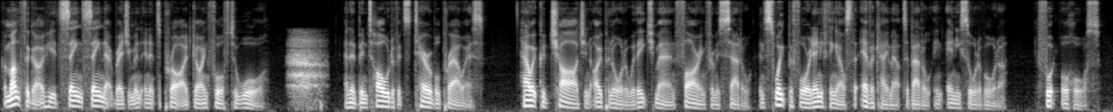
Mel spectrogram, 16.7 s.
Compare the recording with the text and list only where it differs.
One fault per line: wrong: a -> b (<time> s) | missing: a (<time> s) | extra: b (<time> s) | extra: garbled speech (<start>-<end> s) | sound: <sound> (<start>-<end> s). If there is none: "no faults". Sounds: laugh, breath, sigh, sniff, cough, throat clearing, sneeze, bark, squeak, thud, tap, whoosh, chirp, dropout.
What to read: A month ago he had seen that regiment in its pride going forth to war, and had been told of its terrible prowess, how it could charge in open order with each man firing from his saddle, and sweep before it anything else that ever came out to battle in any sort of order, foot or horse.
extra: seen (1.2 s)
sound: sigh (4.3-4.9 s)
